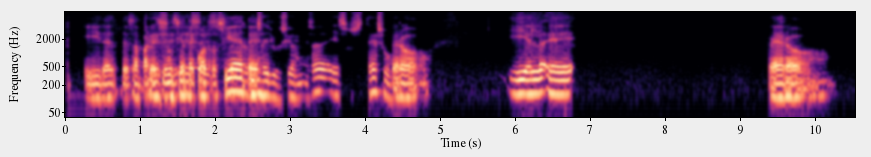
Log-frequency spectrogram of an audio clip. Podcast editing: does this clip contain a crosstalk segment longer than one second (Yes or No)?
Yes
